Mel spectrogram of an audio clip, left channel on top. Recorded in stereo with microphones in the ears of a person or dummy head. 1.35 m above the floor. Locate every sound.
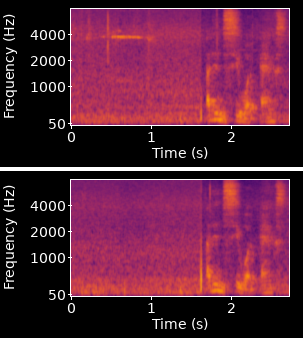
1.7 s a man speaking: 25° right (ahead or behind), 3 m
